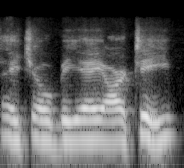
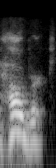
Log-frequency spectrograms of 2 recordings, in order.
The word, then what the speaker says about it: Hobart: along the way uh we started calling it hobert it's it's a rural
